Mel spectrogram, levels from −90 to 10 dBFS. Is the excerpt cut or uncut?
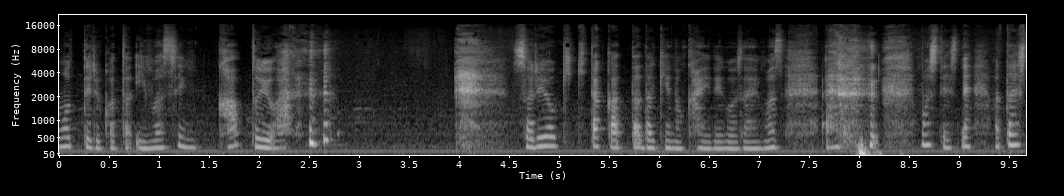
cut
